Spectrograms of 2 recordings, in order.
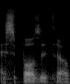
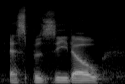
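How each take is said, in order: First: The name is said in an Italian way. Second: The name is said in an American way. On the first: "obviously Italians would pronounce that Esposito" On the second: "but we were in New York"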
